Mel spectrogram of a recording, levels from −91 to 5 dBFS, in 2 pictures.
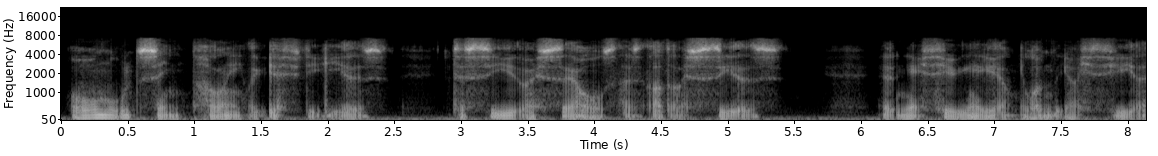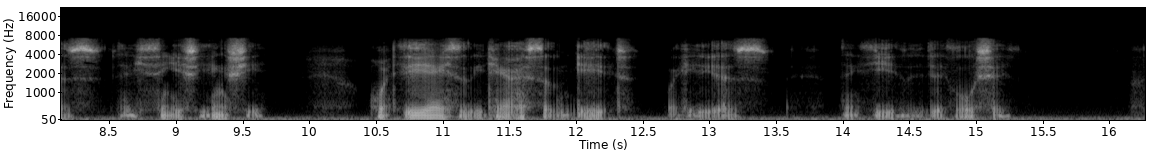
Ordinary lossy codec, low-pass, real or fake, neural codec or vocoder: MP3, 48 kbps; 7.2 kHz; fake; autoencoder, 22.05 kHz, a latent of 192 numbers a frame, VITS, trained on many speakers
